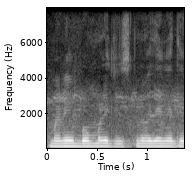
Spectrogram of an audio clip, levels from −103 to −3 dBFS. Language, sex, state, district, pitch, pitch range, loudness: Telugu, male, Andhra Pradesh, Srikakulam, 150 Hz, 150-155 Hz, -16 LUFS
